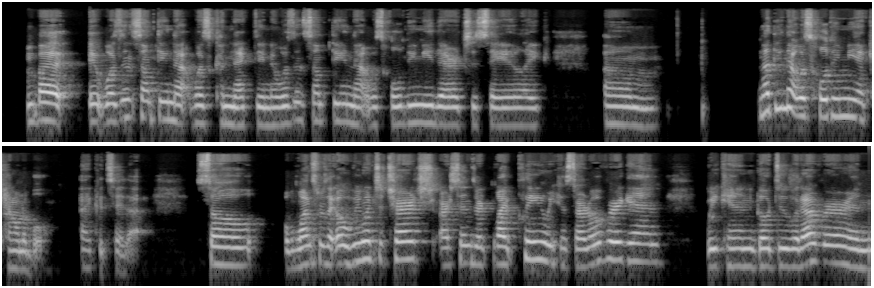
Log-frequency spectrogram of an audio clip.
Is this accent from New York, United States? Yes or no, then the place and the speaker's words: no; Fort Stockton, Texas, United States; also born or lived in El Paso / Seminole; because I am from Fort Stockton, born and raised. And that's just our town that we've lived in all of our lives.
